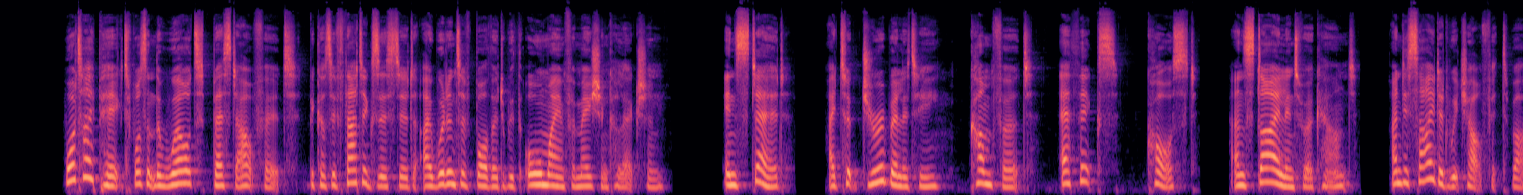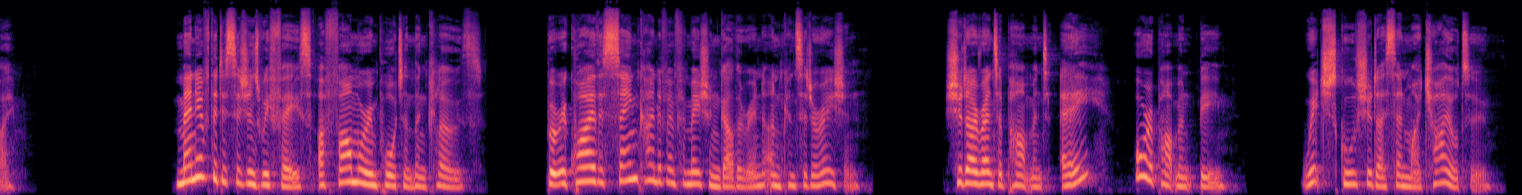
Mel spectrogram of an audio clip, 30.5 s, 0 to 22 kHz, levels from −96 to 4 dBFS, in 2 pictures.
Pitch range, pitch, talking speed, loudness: 195-255 Hz, 215 Hz, 150 wpm, -20 LUFS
